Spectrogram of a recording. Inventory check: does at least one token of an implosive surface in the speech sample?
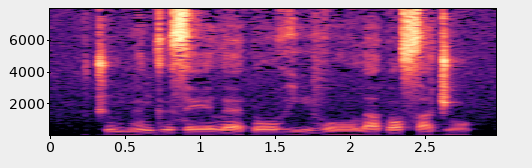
yes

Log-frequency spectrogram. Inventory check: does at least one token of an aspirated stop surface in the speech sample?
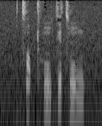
yes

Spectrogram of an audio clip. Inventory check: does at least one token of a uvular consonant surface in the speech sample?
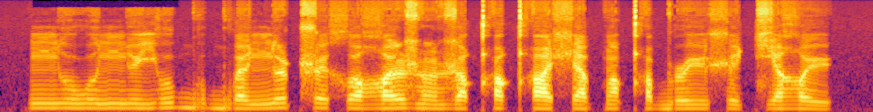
yes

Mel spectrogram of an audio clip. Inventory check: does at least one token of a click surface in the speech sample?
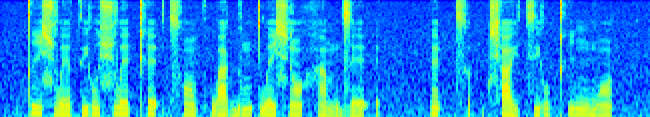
no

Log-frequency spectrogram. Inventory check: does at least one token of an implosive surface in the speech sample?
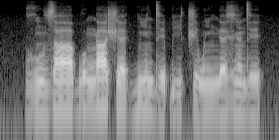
yes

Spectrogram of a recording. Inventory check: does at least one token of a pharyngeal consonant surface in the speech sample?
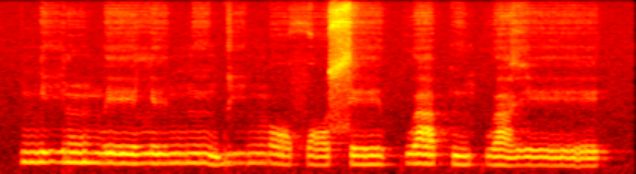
no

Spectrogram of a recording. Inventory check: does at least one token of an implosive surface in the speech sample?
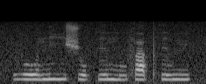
no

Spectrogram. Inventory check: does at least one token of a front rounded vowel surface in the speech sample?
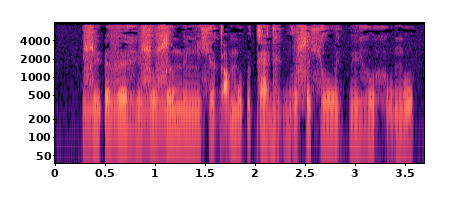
yes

